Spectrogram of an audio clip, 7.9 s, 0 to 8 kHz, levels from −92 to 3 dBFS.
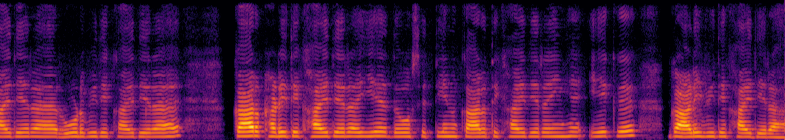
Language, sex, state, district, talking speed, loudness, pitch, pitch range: Hindi, female, Chhattisgarh, Kabirdham, 235 wpm, -21 LUFS, 230 Hz, 220-240 Hz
